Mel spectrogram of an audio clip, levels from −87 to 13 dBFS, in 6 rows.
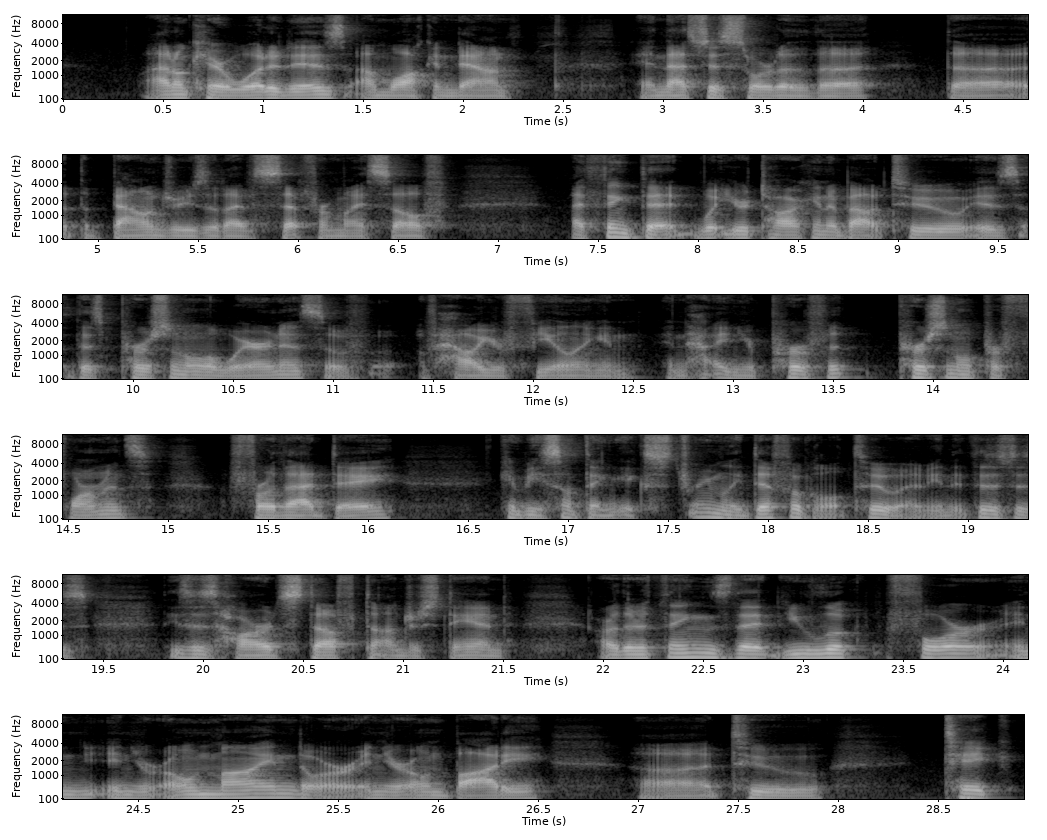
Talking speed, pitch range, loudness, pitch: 180 wpm, 95-115 Hz, -26 LUFS, 105 Hz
